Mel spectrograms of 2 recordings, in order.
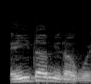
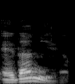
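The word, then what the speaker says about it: אֵידָם: 그래서 그 환난 당하는 날을 욤 에이담이라고 했었는데 요게 그 제가 주석을 참고해서 에이담이라고 했었는데 다시 보니까 주석이 좀 잘못됐어요. 그래서 에이담이 아니고 이럴 때 발음은 에담이에요.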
